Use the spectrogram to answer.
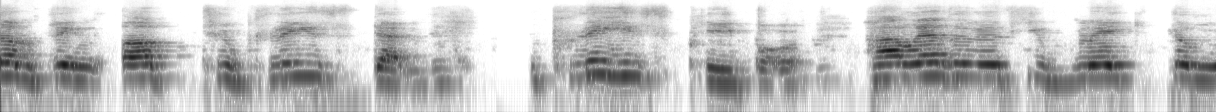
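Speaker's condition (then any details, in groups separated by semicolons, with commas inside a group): Cerebral palsy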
